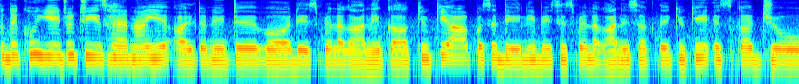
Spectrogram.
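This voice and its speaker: Over noticeable background noise, a woman with a high pitch speaks with very even loudness, fairly even intonation and hardly any pauses. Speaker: vlogger. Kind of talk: casual vlog narration. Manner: casual, chatty.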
